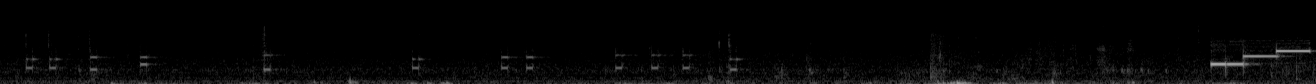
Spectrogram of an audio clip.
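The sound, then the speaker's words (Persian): Touch-tone keypad beeps as a phone number is dialed on a radio call-in program, many short tones in an irregular series over low hum, ending in a louder three-step rising tone. “اون شماره شون من یه بار دیگه میگیرم.”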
